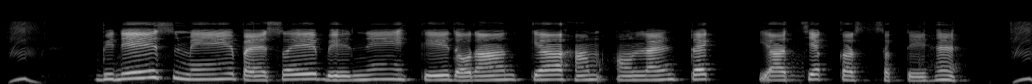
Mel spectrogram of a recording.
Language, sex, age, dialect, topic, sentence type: Hindi, female, 41-45, Garhwali, banking, question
